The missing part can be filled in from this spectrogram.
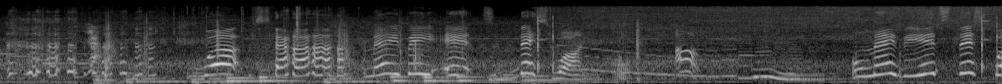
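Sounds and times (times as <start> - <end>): cartoon child giggling: 0.0 - 1.6, 2.6 - 3.6
light background music: 0.4 - 8.7.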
